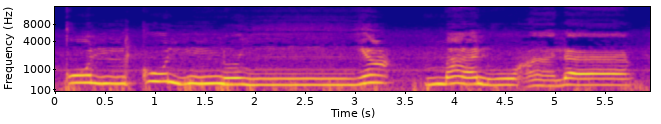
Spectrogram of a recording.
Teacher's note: kena masukkan bunyi tanwin ini ke dalam ya disertai dengong, ya. Dengong berharakat.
